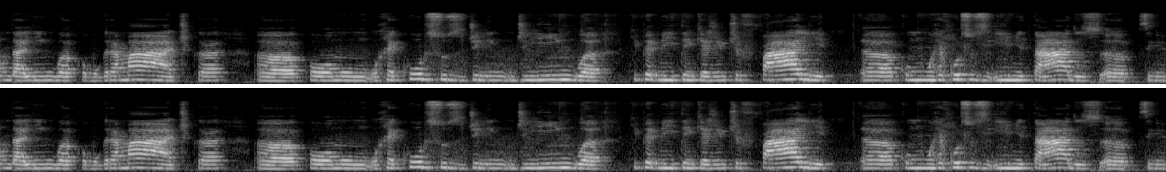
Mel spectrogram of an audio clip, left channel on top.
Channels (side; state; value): both; identical; correlation 1.00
